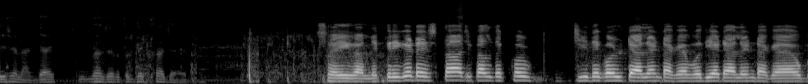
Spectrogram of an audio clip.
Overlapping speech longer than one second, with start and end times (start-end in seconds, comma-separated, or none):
none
